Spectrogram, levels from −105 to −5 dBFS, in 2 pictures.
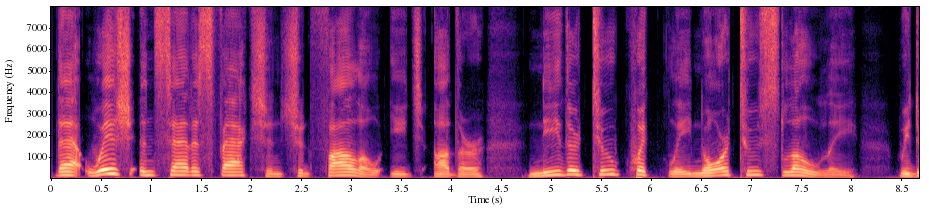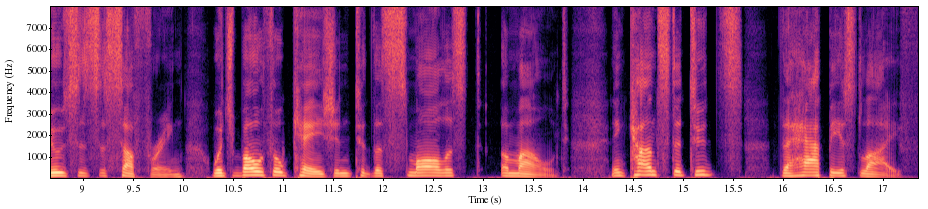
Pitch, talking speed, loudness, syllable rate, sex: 130 Hz, 100 wpm, -21 LUFS, 3.3 syllables/s, male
